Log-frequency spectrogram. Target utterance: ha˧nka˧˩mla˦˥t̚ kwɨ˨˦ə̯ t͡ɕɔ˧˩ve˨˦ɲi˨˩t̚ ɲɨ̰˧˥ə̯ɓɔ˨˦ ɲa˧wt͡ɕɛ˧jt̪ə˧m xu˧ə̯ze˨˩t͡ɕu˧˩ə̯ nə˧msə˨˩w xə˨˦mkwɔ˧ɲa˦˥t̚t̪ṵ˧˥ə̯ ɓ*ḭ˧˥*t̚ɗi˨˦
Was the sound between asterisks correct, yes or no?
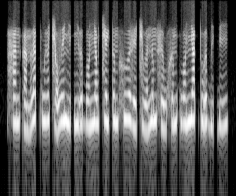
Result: no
